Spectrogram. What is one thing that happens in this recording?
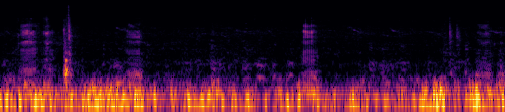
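Pigs grunt and snuffle nearby.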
